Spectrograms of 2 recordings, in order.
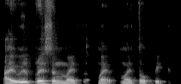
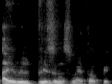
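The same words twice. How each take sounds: First: "present" as PREH-sen, open first e; noun-style pronunciation. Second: "present" as pri-ZENS, i first; verb-style pronunciation. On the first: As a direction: say "present" like the word for a gift. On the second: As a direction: say "present" with short i and a buzzed z. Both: Shown as a demonstration. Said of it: "Which is right?".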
